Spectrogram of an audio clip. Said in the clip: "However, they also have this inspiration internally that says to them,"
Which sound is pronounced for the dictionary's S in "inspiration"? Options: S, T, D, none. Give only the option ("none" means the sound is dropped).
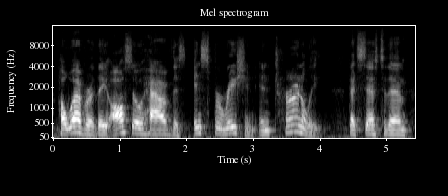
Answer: S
